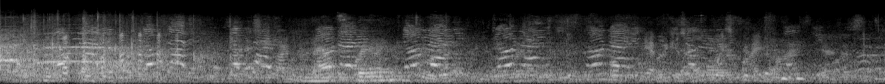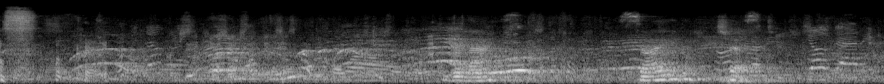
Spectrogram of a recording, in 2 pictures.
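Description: A crowd in a large hall shouts and cheers loudly.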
